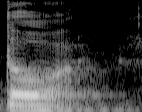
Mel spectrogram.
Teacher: बोलने में हमारी जो जिह्वा होती है दांतों को छूती है। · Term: दंत ध्वनि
